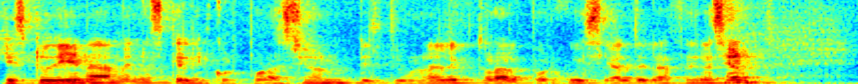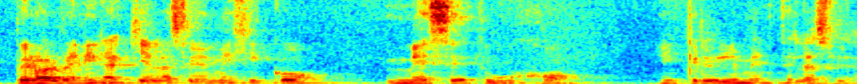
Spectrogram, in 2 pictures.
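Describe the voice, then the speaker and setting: In a northern Mexican accent, a man talks very fast at a fairly high pitch with ordinary pitch variation and audible room echo. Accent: northern Mexican (Chihuahua). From Chihuahua, northern Mexico (Parral, Santa Bárbara). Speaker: judicial council member and candidate for supreme court justice. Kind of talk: interview.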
